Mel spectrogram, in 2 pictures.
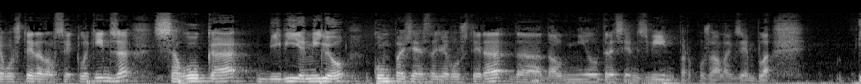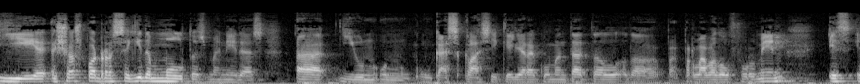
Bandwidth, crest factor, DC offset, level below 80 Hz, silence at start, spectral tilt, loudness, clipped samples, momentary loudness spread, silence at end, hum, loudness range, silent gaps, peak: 11.5 kHz; 16 dB; 2%; -34 dBFS; 0 s; -4.5 dB/octave; -16 LUFS; under 0.1%; 14 LU; 0 s; none; 7 LU; none; 0 dBFS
